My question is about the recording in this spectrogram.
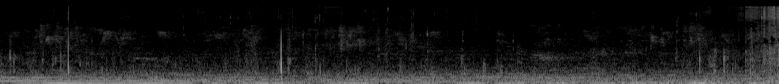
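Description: A puppy eating chicken meat and bones from a plastic bowl: chewing with scattered sharp clicks and crunches, the loudest about three seconds in, over a steady low hum.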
